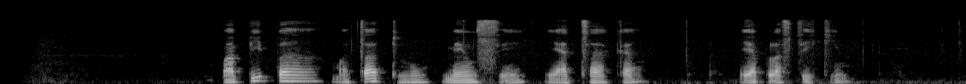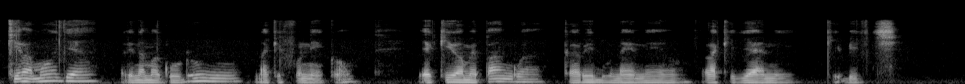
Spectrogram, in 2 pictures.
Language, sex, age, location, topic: Swahili, male, 18-24, Dar es Salaam, government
